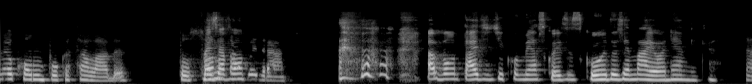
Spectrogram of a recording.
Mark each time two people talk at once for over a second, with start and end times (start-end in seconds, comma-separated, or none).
none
